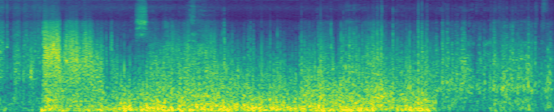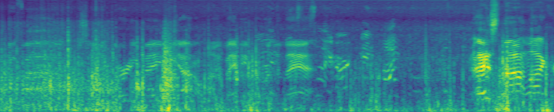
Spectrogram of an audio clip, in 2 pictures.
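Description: Wind from Tropical Storm Cristobal at Panama City Beach, Florida, roars and buffets the microphone loudly for several seconds, then eases into a gusty, rumbling rush with intermittent blasts.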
